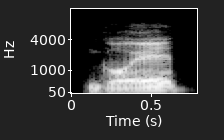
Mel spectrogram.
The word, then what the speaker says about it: Goethe: Goethe. Goethe. Que se pronuncia, si quieren pronunciarla en genuino alemán, pues la OE suena entre O y E. Es un sonido ambiguo que nosotros no tenemos.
